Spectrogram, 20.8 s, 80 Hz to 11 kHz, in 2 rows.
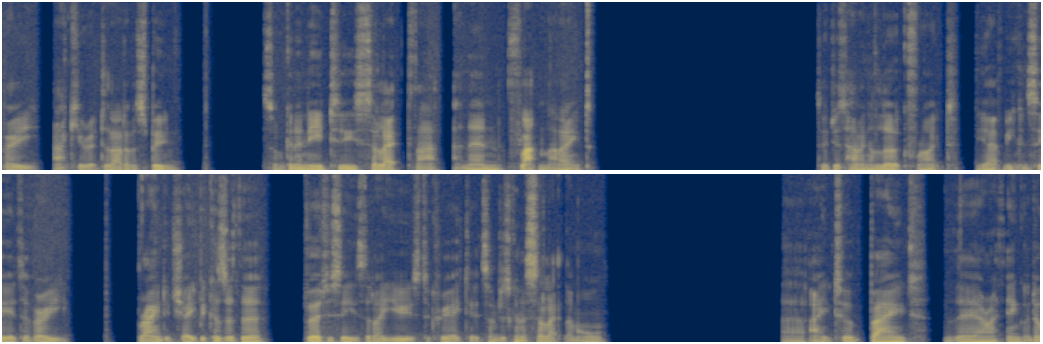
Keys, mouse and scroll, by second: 3.2 KP_7, 8.8 z, 10.3-12.0 middle drag, 15.3-17.2 middle drag, 15.5 c.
